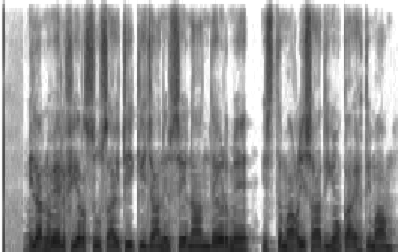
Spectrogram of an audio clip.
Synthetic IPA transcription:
mɪlənweːlfʰijəɾsoːsaːɪʈikid͡ʒaːnɪbsenaːnd̪eːɽmẽɪst̪ɪmaːiʃaːd̪ɪjõkaɛɦt̪ɪmaːm

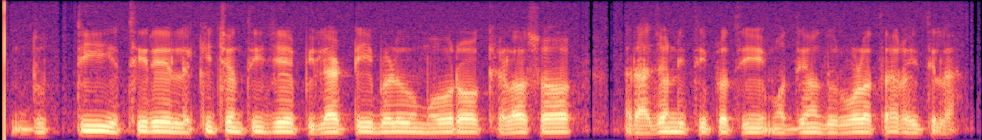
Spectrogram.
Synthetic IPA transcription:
d̪ut̪ːiet̪ʰiɾelekʰit͡ʃʰɔnt̪id͡ʒepilaʈibeɭumoɾɔkʰeɭɔsɔ | ɾad͡ʒɔnit̪ipɾɔt̪imɔd̪ʱjɔd̪uɾbɔɭɔt̪aɾɔɦit̪ʰila̰

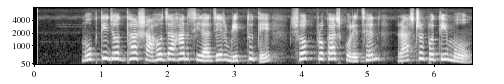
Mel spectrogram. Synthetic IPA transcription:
mukt̪id͡ʑod̪ʱːaʃaɦod͡ʑaɦanʃiɾad͡ʑeɾmɾit̪ːut̪e | ʃok̚pɾokaʃkoɾet͡ɕʰen | ɾaʃʈɾopot̪imo

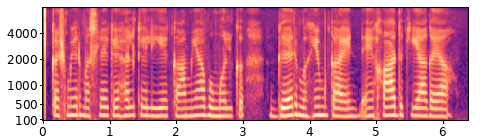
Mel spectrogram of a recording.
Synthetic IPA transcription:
kɐʃmiːɾmɐslekeɦɐlkeliekaːmjaːbmʊlkɣɛːɾmʊɦɪmkaɪxaːd̪kijaɡɐjaː

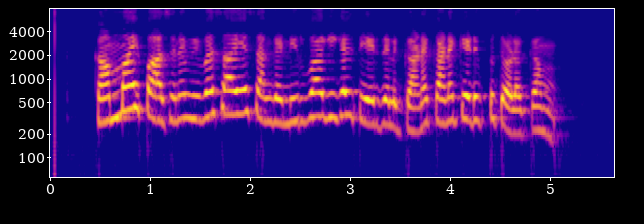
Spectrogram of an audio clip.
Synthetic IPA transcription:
kɐmːaːjpaːsɐnɐʋɪʋɐsaːjɐsɐŋɡɐnɪrʋaːɣɪɣɐɭt̪eːɾðɐlɯkːaːnɐkɐɳɐkːɛɽɯpːɯt̪ɔɽɐkːɐm

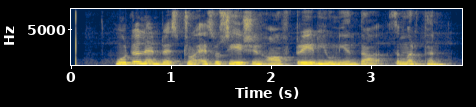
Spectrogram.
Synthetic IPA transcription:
hoːʈəlɛ̃ːɳɖɾɛsʈɾɔ̃ːʔɛsoːsieːʃənɔːfʈɾeːɖjuːnijənd̪aːsəməɾt̪ʰən

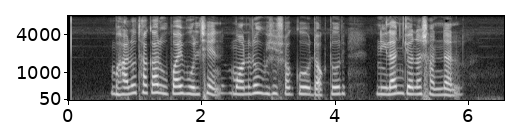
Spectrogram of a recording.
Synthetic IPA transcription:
bʱalot̪ʰakaɾupaebolt͡ɕʰenmɔnoɾoɡbiʃeʃɔɡːoɖɔkʈoɾ | niland͡ʑɔnaʃanːal

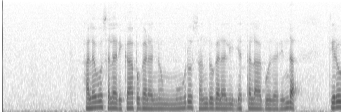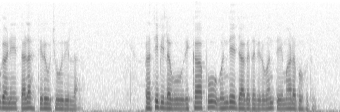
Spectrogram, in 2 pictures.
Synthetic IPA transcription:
hɐlɐʋusɐlɐɾikaːpuɡɐɭɐnːumuːɾusɐnd̪uɡɐɭɐlːiɛt̪ːɐlaːɡuʋud̪ɐɾind̪ɐ | t̪iɾuɡɐɳe̞t̪ɐɭɐt̪iɾuʋit͡ʃuʋud̪ilːɐ | pɾɐt̪ibilɐʋuɾikaːpuond̪e̞ːd͡ʒaːɡɐd̪ɐlːiɾuʋɐnt̪e̞maːɽɐbɐɦud̪u

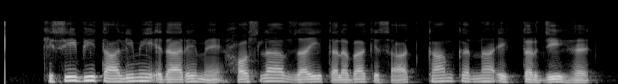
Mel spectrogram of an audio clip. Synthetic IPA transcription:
kɪsibʱit̪aːliːmiʔɪ̰d̪aːɾemẽhɔːslaɐfzaːit̪ɐləbakesaːt̪ʰkaːmkɐɾnaʔeːk̚t̪ɐɾd͡ʒiːɦɦɛː

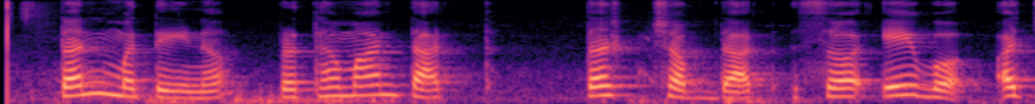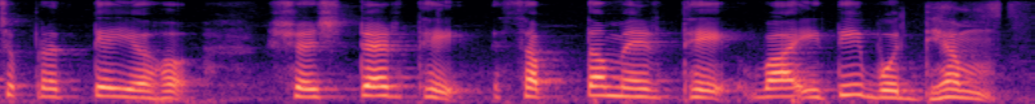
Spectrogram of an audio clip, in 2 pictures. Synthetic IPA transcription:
t̪ɐnmɐt̪eːnɐpɾɐt̪ʰɐmaːnt̪aːt̪ː | ɐʂʈʃɐb̚d̪aːt̪sɐeːʋɐɐt͡ʃpɾɐt̪jɐjɐɦɐ | ʃɐʂʈeɾt̪ʰeːsɐp̚t̪ɐmeɾt̪ʰeːʋaːit̪ibud̪ʱjɐm

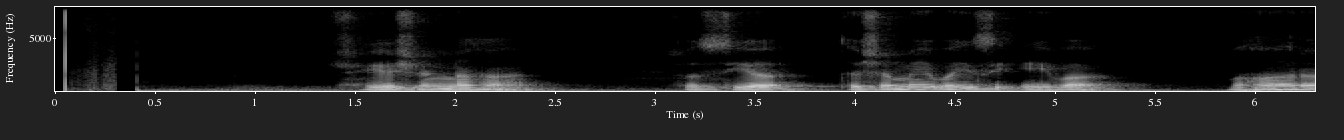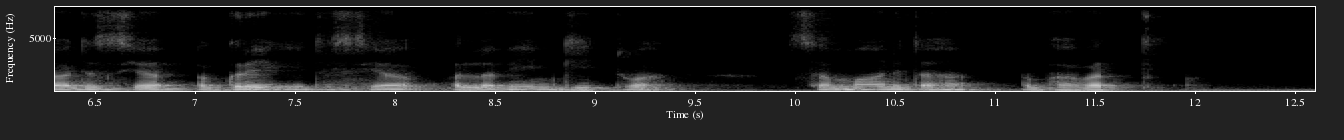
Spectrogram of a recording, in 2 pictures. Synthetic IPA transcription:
ʃeːʃɐnːɐɦɐ | sʋɐsjɐd̪̥ɐʃɐmeːʋɐjɐsiʔeːʋaː | mɐɦaːɾaːd͡ʒɐsjɐɐɡɾeːɡiːt̪ɐsjapɐlɐʋiːmɡiːt̪ʋɐ | sɐmːaːnit̪ɐɦɐ̆ɐbʱɐʋɐt̪̚

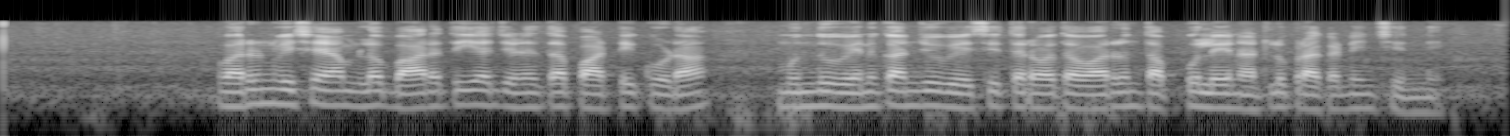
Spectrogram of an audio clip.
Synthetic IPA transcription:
ʋɐɾunʋiʂɐjɐmlo̞ːbʱaːɾɐt̪iːjɐd͡ʒɐnɐt̪apaːɾʈiːkuːɽaːmund̪uʋe̞nukɐɲd͡ʒuʋe̞ːsit̪ɐɾuʋaːt̪ɐʋɐɾunt̪ɐpːuleːnɐʈlupɾɐkɐʈiɲt͡ʃind̪i

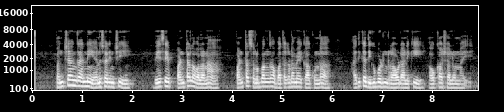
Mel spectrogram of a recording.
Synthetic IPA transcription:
pɐɲt͡ʃaːŋɡaːnːiɐnusɐɾiɲt͡ʃi | ʋeːse̞ːpɐɳʈɐlɐʋɐlɐnɐ | pɐɳʈɐsulɐbɐŋɡaːbɐt̪ɐɡɐɽɐme̞ːkaːkuɳɖaː | ɐd̪ʱikɐd̪iɡubɐɽunɾaːʋɐɽaːnikiɐʋɐkaːʃaːlunːaːjḭ

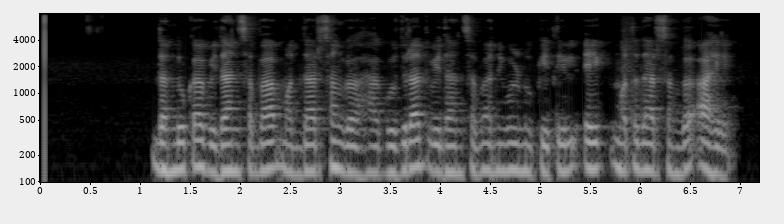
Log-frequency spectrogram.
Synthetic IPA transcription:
d̪ʱənd̪ukaʋid̪ʱansəbʱamət̪̚d̪aɾsəŋɡʱəɦaɡud͡ʑɾat̪ʋid̪ʱansəbʱaniʋəɭɳukit̪iːlek̚mət̪d̪aɾsəŋɡʱəʔaɦe

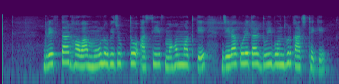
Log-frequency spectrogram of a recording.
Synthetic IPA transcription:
ɡɾefʰt̪aɾɦɔoamulobʱid͡ʑuk̚t̪oʔasifmɔɦɔmːɔd̪ke | d͡ʑeɾakoɾet̪aɾd̪ujbond̪ʱuɾkad͡ʑt̪ʰeke

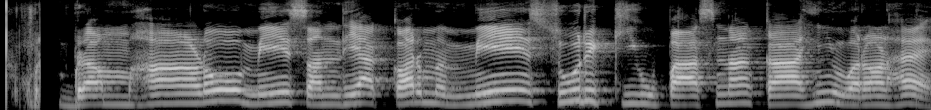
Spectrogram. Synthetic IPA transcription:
bɾəmaːɽõmẽsə̃nd̪ʱjaːkəɾmmẽsʊɾjkiʊpaːsnakaɦiʋəɾəɽ̃ɦɛː

